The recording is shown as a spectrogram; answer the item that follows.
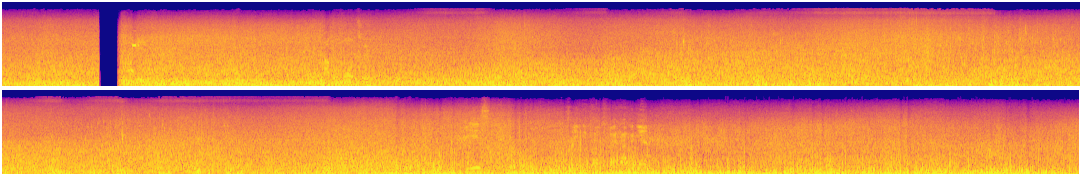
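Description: Ocean surf breaking and washing up the sand, a steady rush with wind buffeting the microphone. The sound cuts out completely for a moment about a second and a half in.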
